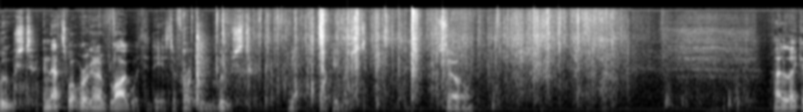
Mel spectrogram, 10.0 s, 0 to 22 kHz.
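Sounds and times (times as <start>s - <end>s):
packaging crinkling and rustling: 2.4s - 8.4s.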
